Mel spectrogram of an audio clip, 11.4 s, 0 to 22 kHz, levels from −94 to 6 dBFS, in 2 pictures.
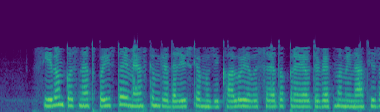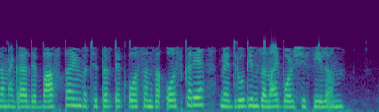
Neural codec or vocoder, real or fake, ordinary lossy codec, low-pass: codec, 24 kHz, 1 kbps, SNAC; fake; AAC, 16 kbps; 10.8 kHz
